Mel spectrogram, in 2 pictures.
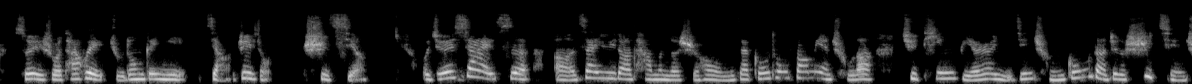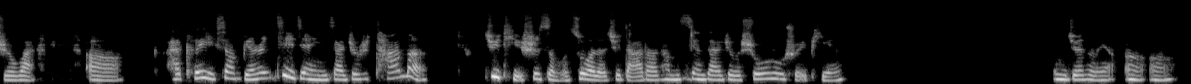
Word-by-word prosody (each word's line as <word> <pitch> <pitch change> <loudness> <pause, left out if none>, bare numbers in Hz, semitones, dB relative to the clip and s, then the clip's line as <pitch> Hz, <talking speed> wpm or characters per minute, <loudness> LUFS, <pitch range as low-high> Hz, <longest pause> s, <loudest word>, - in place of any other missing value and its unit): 所 250 +1 +4
以 235 - +4
说， 220 0 +1
他 245 +4 -2
会 255 -5 +6
主 190 -2 -4
动 235 +2 +4
跟 245 0 +3
你 225 0 +3 0.2
讲 235 -3 -1
这 280 +3 +2
种 245 - -6 0.3
事 230 -3 +2
情。 210 - -5 0.6
我 230 - +1
觉 245 +3 -1
得 295 - +4
下 335 -3 +1
一 250 - 0
次 270 +1 +1 0.3
呃， 205 -1 -1
再 290 +7 0
遇 280 -1 -3
到 245 -3 +1
他 230 - -6
们 220 0 +2
的 205 0 0
时 205 - +3
候， 220 +2 -2
我 195 - -3
们 190 +2 -4
在 230 +1 0
沟 260 +4 -1
通 295 0 -3
方 295 -1 -3
面， 280 -5 -2
除 215 -2 -6
了 230 +1 +1 0.3
去 265 - 0
听 275 +3 -2
别 205 -5 0
人 240 +2 +1
已 - - -5
经 250 +5 -1
成 210 -5 -1
功 295 +8 -2
的 315 -7 +3
这 245 - 0
个 225 - 0
事 365 - +2
情 205 - -5
之 205 +1 -1
外 195 -2 -1 0.5
呃， 190 -2 -3 0.4
还 245 +1 -1
可 280 - +2
以 290 -4 +4
向 270 +1 -2
别 225 -3 +2
人 275 +4 0
借 390 -5 +5
鉴 235 -6 +2
一 210 - +1
下， 220 0 -1
就 235 +3 -1
是 245 +1 -6
他 275 +3 -4
们 375 - 0 0.6
具 360 - +9
体 325 - +1
是 255 -2 +1
怎 230 -2 -1
么 185 - -7
做 225 +2 +3
的， 190 -2 0
去 220 +3 -2
达 180 -3 -2
到 205 +1 -2
他 225 +2 -1
们 220 0 +3
现 240 -1 +1
在 215 -2 0
这 215 +1 -1
个 205 - -1
收 245 +4 +1
入 260 -2 -1
水 230 - -4
平。 185 +4 -6 2.1
你 235 -2 +4
觉 220 0 +1
得 215 - -1
怎 220 - -1
么 195 - -3
样？ 200 +3 -6
嗯 225 -3 +1
嗯。 215 +2 -3
230 Hz, 240 characters per minute, -20 LUFS, 210-270 Hz, 2.1 s, 具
